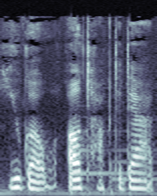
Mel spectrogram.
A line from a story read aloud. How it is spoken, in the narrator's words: She whispered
